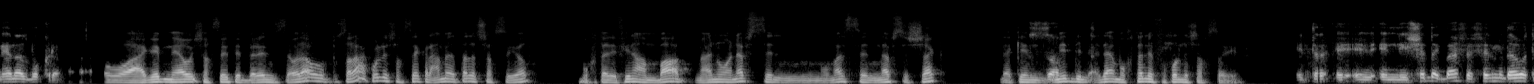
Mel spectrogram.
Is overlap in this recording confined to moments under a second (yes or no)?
yes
